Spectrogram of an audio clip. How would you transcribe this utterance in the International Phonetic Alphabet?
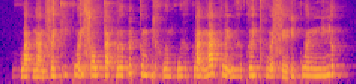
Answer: h w a˨˩ t̚ n a˧˩ ŋ s ə˨˦ j t̪ʰ i˧ k w ə̰˧˥ j s ɔ˨˦ w t̪ a˨˩ t̚ ɓ əː˨˦ ɓ ə˦˥ t̚ k ə˧ m ɓ ḭ˧˨ ə̯ h w ə̤˨˩ m h w ɨ̤˨˩ ə̯ k w a̰˧˨ n ŋ a˦˥ t̚ k w ḛ˧˨ v ɨ̤˨˩ ə̯ k ə˧ j t̪ʰ ṵ˧˨ ə̯ s e˧˩ ɗ i˧ k w ə˧ n ŋ i˨˦ ɲ ə˦˥ p̚

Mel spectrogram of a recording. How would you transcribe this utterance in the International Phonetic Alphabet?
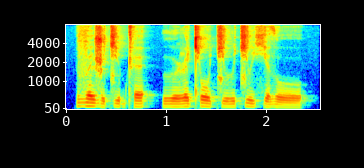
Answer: v ɛ i̯ ʐ ɯ t͡ɕ iː b ʈʰ ɛ | ɯː ɭ ɛ cʰ oː t͡ɕ ɯː t͡ɕ ɯ i̯ ç ɛ ð oː

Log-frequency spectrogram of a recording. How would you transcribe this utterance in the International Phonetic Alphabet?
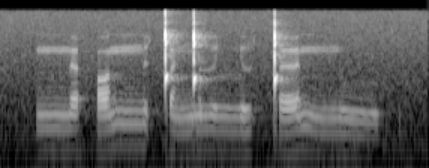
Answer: nː ɐ h ɒ nː ɯ ǃ ɐ ŋ͡ǃ ɯː lː ɯ ǃ ɜ nː uː p

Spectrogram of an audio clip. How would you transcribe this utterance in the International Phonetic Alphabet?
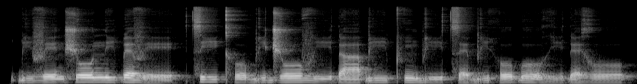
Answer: ɓ i˨ v eː˨ n ʃ oː˦ n i˦ ɓ ɛ˦ v eː˨ | t͡s iː˦ kʰ o˨ b i˦ d͡ʒ oː˦ v iː˨ ɗ aː˨ ɓ iː˦ pʰ ĩ˦ b iː˨ t͡s ɛ˨ b i˦ h o˦ ɓ oː˦˨ ɣ i˨ ɗ ɛ˦ ɣ oː˦

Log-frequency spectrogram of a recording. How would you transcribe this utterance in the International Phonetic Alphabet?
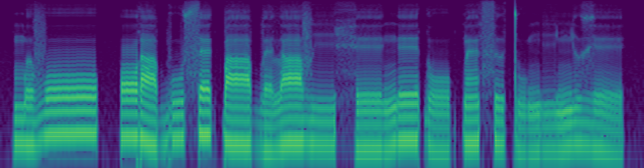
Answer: m ə˨ v oː˦ | ɔ˧ ɾ a˨ b u˧ s ɛ˦ k͡p aː˧ b ɛ˨ l aː˦ v iː˧ h eː˧ ŋ eː˦ ɗ oː˨ k͡p ɛ̃˦ s ɨ˦ t u˨ ŋ iː˧ ɲ ɨ˦ ɣ e˦˨

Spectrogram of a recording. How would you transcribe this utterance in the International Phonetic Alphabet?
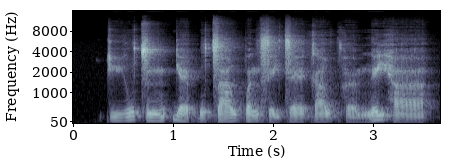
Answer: k iː˨˥ w t͡s ɵ˧ n m ʊ˥ k̚ j ɛː˨ p̚ o˨˥ w t͡s aː˨˥ w p ɐ˨˥ ŋ s e˨˩ j t͡s ɛː˨ k aː˨˧ w t̪ʰ œː˨˩ m n̪ e˥ j h aː˨

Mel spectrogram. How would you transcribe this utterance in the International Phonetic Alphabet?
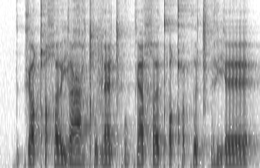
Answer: kʲ ɒ qʼ ə χ ɜ j ɜ ʕ ə̤ tʼ ʊ v æ t͡sʼ ɔ̤ k æ χ ɜ kʼ ɔ qʼ ʊ k ə t͡sʼ ɛ̤ j ɛ

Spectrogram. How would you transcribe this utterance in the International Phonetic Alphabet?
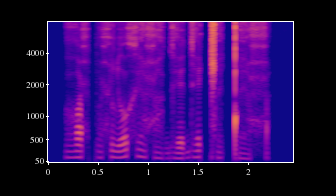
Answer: ɦ ɔ ħ p ɔ̤ ħ ʎ o x ɛ̤ ħ a̤ ɡʱ ɪ dʱ e ǁ ɛ̤ ǃ ɛ̤ ħ

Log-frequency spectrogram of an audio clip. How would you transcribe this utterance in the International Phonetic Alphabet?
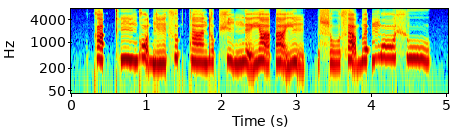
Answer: k ä˦ ʔ kʰ ĩ˦ ɡ ɔ̰˦˨ d ĩ˨ θ ʊ˦ ʔ t ã˦ d ʊ˦ ʔ ʃ ḭ˦˨ ŋ ḛ˦˨ j ã˦˨ ʔ ã˦˨ j ĩ˦˨ | sʰ u˨ θ ä̰˦˨ b ɛ˦ ʔ m ɔ˦ ʃ u˦

